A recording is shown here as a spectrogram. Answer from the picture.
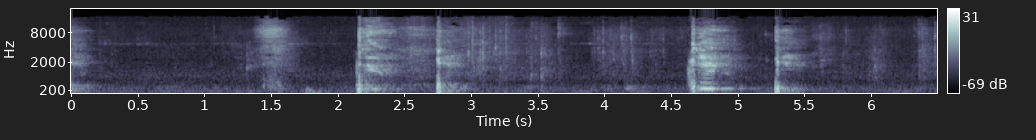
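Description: A man coughing in short, sudden fits, two pairs of coughs about half a second apart, the first pair about two seconds in and the second near the end.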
